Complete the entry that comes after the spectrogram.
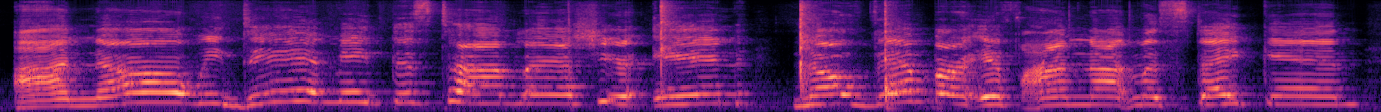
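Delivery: high, loud and slow; excited. Real, not acted. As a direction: celebrate the year together, hyped. Celebrating a year with a viewer.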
